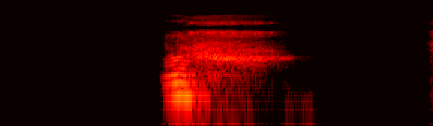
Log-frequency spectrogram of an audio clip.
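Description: A man's single sigh, starting with a brief voice and trailing off into a breathy exhale of about half a second, as he catches his breath while reading aloud.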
